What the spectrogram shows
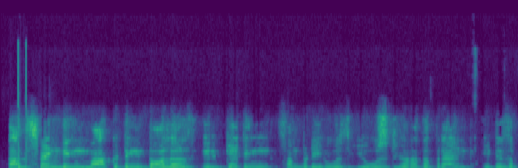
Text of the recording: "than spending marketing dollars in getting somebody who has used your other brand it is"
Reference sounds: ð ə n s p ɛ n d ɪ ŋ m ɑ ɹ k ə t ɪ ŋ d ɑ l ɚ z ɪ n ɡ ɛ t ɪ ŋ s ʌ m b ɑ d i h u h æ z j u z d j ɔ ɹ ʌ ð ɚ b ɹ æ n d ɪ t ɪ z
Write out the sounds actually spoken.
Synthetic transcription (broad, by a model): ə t s p ɛ n d ɪ ŋ m ɑ ɹ k ə t ɪ ŋ d ɑ l ɚ z ɪ n ɡ ɛ t ɪ ŋ s ʌ m b ɑ d i h u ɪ z j u z d j ɔ ɹ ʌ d ɚ b ɹ æ n d ɪ t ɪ z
